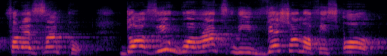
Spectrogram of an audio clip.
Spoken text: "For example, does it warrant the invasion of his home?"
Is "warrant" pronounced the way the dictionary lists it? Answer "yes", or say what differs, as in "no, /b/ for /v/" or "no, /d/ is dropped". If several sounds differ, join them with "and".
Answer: yes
